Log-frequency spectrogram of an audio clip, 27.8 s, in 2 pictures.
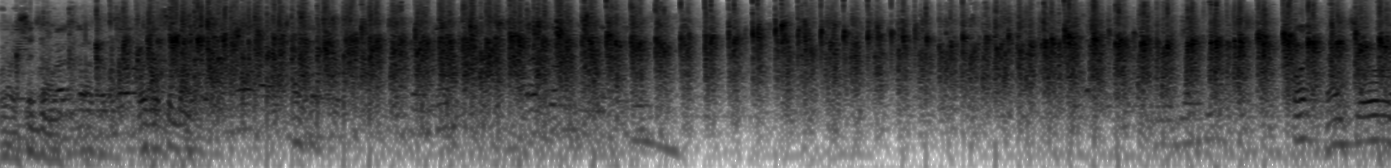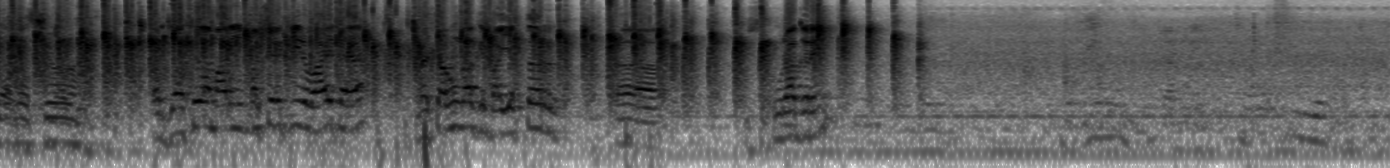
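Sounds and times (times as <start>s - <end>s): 
audience clapping in unison at a gathering honoring two guests: 0.0s - 23.3s
speech: 0.1s - 3.6s, 13.0s - 20.6s, 21.6s - 22.3s.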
